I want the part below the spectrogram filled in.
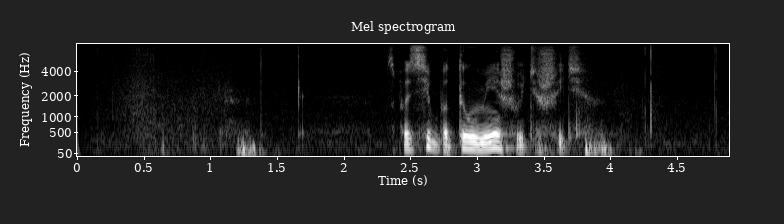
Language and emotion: Russian, neutral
